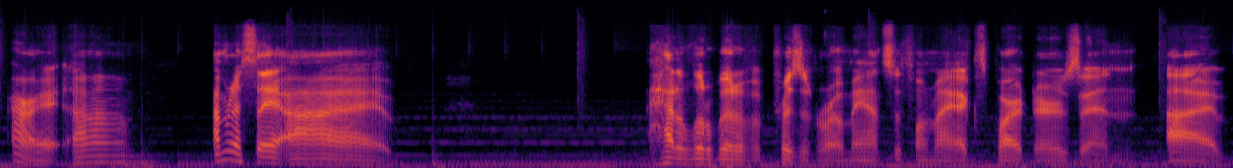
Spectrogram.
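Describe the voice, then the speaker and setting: A man's voice: fairly low pitch, unhurried, creaky, bright, forceful tone, clean tone, faint music behind. A man playing in a tabletop game, chatting casually and joking as he builds his character. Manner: jokey, rambling, laughs often. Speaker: player.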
